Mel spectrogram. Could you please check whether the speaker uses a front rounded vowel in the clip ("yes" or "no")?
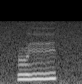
yes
